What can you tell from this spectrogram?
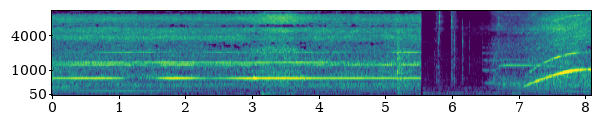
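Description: Cordless stick vacuum running with a steady motor whine, cutting off abruptly about five and a half seconds in. About a second later a vacuum motor spins up with a rising whine that levels off into a steady high whine.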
